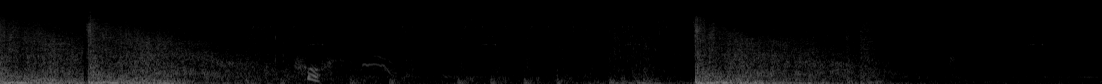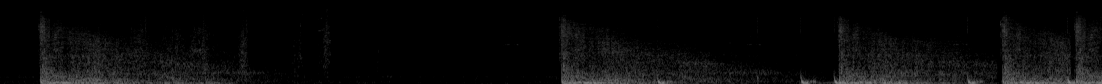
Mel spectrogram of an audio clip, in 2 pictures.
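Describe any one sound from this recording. A sniper rifle fires loud, booming shots that echo away.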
